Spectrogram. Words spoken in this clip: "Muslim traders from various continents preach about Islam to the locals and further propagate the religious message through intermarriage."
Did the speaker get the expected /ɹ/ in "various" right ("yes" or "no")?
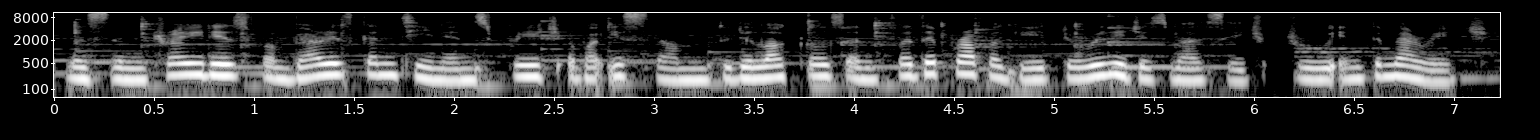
yes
